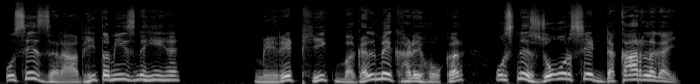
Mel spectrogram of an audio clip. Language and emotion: Hindi, disgusted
